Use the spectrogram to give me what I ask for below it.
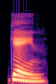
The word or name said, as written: gain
